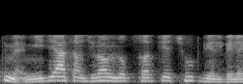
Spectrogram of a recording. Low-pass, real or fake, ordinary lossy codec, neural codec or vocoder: 7.2 kHz; fake; AAC, 16 kbps; codec, 16 kHz, 0.5 kbps, FunCodec, trained on Chinese and English, 25 frames a second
